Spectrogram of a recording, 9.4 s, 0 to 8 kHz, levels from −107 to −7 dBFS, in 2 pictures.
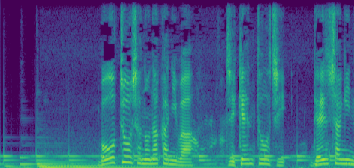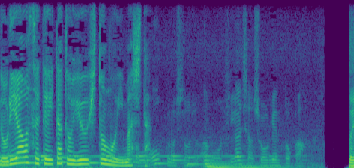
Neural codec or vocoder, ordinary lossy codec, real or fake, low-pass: none; none; real; none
